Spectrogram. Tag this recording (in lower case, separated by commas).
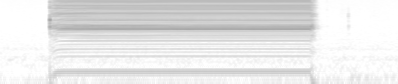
home sounds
